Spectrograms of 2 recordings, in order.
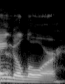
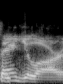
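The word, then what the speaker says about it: Agholor: Angelor. I think it's Nelson Angelor, but yeah. No, it's Angular, and Angular.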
